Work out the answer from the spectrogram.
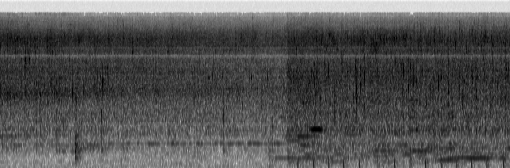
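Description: Chicken pieces sizzling in hot coconut oil in a shallow frying pan, a dense fine crackle that gets louder a little over halfway through.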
